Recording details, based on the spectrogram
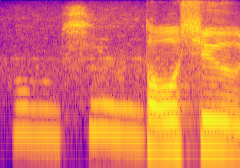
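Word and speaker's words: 踏襲: Đấy, đọc là Toshu, đúng rồi, đáp án 2. Đáp án số 2 nhá. Toshu có trường âm.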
